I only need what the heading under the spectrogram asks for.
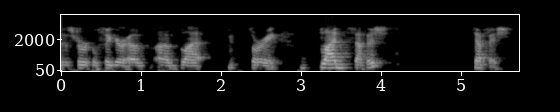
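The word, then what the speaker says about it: Țepeș: Sepish, that's how you say it.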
